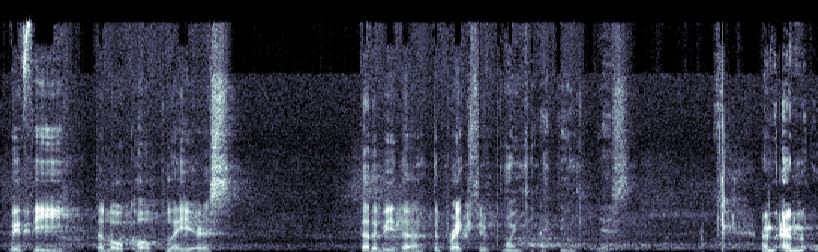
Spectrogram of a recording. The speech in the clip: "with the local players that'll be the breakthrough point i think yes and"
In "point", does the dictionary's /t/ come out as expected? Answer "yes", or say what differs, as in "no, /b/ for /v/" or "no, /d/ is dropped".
yes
